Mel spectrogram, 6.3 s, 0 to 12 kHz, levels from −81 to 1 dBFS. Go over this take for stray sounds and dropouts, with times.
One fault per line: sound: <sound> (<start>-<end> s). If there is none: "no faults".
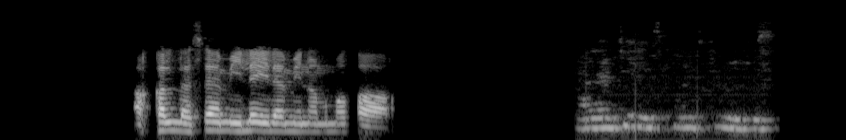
sound: laugh (4.3-5.9 s)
